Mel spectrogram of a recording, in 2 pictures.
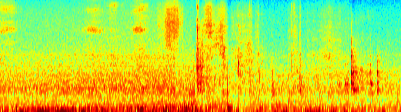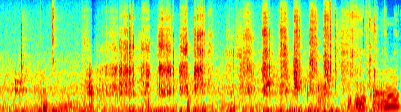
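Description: Pencil scratching on brown construction paper as shapes are drawn. From about six seconds in, scissors snip through the paper in quick, repeated cuts.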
